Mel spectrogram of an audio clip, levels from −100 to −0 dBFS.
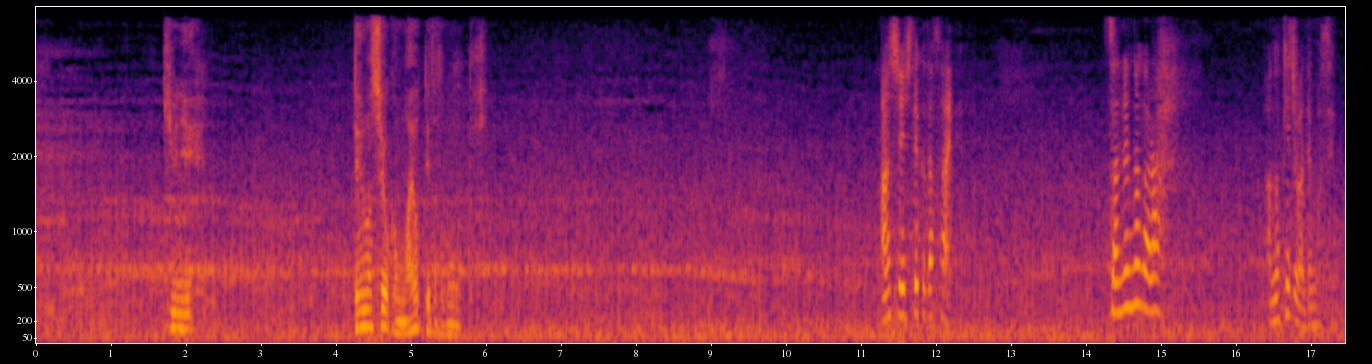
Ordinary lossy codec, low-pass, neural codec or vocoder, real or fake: AAC, 32 kbps; 7.2 kHz; vocoder, 22.05 kHz, 80 mel bands, WaveNeXt; fake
